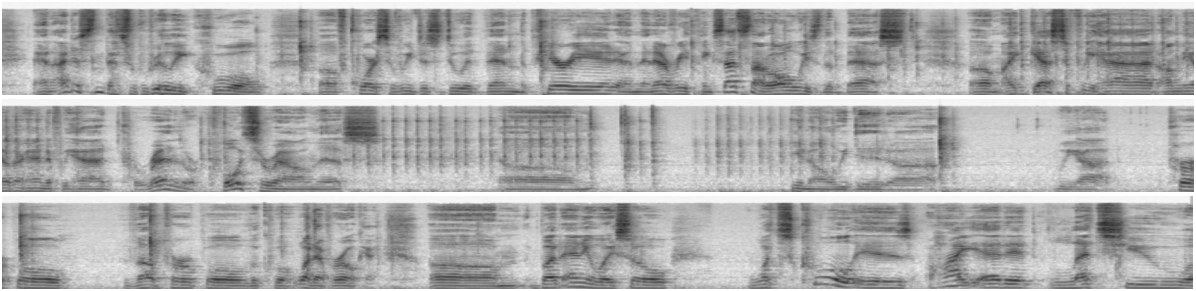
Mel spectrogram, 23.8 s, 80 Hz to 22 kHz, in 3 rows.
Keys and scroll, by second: 2.1 ctrl+=, 3.7 ctrl+=, 4.7 ctrl+g, 5.0 ctrl+n, 5.2 ctrl+p, 5.4 ctrl+b, 6.0 ctrl+b, 6.1 ctrl+n, 6.4 ctrl+n, 6.8 ctrl+b, 7.0 ctrl+b, 7.1 ctrl+b, 7.3 ctrl+b, 8.2 ctrl+b, 9.4 shift+', 10.4 ctrl+f, 10.6 ctrl+f, 10.9 ctrl+f, 11.9 ctrl+f, 12.2 shift+', 12.7 Left, 12.8 Left, 12.9 Left, 13.1 Left, 14.3 ctrl+=, 16.1 ctrl+=, 17.0 ctrl+=, 17.9 ctrl+g, 18.0 ctrl+f, 18.5 Up, 19.1 Down.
